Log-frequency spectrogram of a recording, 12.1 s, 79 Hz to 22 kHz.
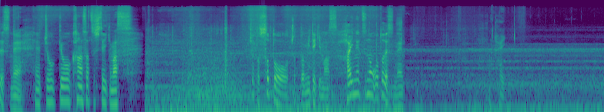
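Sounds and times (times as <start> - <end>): heater combustion rumble: 2.9 - 12.0
steady hum: 2.9 - 12.0.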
